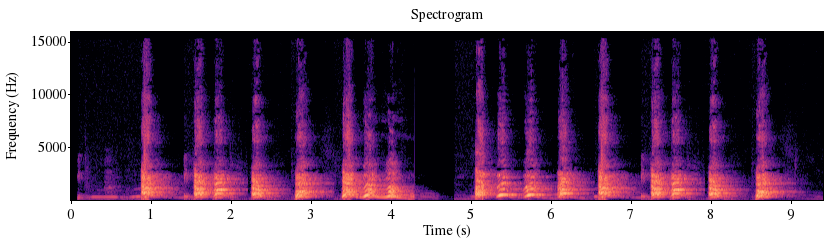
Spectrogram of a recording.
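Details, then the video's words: Siberian Husky "singing" along to the Christmas song Deck the Halls, producing a rhythmic series of about fourteen short, yodeling woo-woo barks in two phrases, each sliding in pitch, with a faint hum before the first. "Husky Sings Christmas Song"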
